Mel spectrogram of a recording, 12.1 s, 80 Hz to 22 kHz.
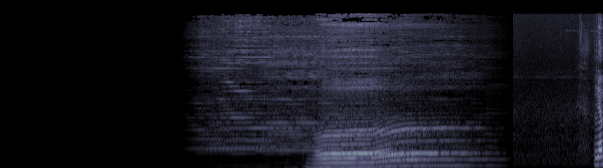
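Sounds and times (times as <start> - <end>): deep chanted note: 4.2 - 10.2.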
